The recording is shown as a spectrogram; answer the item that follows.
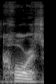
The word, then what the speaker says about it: Chorus: is weird though that it's spelled with a V but it's actually pronounced chorus with a u so I don't know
